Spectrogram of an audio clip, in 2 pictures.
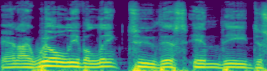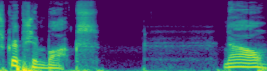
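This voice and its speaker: With long, frequent pauses and a very slow pace, a man speaks at a fairly high pitch with ordinary pitch variation. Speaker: YouTube channel host. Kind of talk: monologue warning video.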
